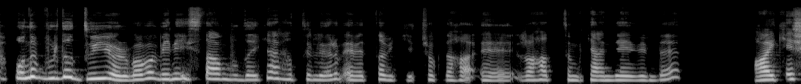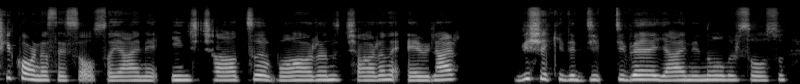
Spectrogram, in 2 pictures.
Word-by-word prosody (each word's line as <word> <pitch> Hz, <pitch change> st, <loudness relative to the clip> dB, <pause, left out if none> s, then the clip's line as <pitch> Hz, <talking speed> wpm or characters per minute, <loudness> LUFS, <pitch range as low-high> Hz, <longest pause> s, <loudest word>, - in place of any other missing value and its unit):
Onu 290 Hz, +1 st, +5 dB
burada 280 Hz, -2 st, +4 dB
duyuyorum 250 Hz, -7 st, +5 dB
ama 255 Hz, +3 st, +3 dB
beni 240 Hz, +2 st, +2 dB
İstanbul'dayken 240 Hz, -1 st, 0 dB
hatırlıyorum. 220 Hz, 0 st, -3 dB
Evet, 195 Hz, -1 st, -3 dB
tabii 215 Hz, -5 st, -2 dB
ki 190 Hz, -2 st, -13 dB
çok 205 Hz, -2 st, -8 dB
daha, 195 Hz, 0 st, -3 dB
eee, 180 Hz, -1 st, -4 dB
rahattım 200 Hz, -1 st, -2 dB
kendi 195 Hz, +1 st, -1 dB
evimde. 195 Hz, -, -2 dB, 0.7 s
Ay, 205 Hz, +3 st, +5 dB
keşke 240 Hz, +7 st, 0 dB
korna 230 Hz, -8 st, +2 dB
sesi 195 Hz, -1 st, -4 dB
olsa 185 Hz, -, -5 dB
yani. 185 Hz, 0 st, -2 dB
İnşaatı, 200 Hz, 0 st, -1 dB
bağıranı 195 Hz, +2 st, 0 dB
çağıranı 200 Hz, +2 st, -2 dB
evler 190 Hz, +4 st, +1 dB, 0.6 s
bir 205 Hz, +8 st, 0 dB
şekilde 215 Hz, -7 st, 0 dB
dip 215 Hz, 0 st, -3 dB
dibe, 220 Hz, -2 st, +2 dB
yani, 200 Hz, -2 st, +1 dB
ne 205 Hz, -, +1 dB
olursa 205 Hz, 0 st, -1 dB
olsun. 195 Hz, +2 st, -5 dB
205 Hz, 125 wpm, -22 LUFS, 195-225 Hz, 0.7 s, Onu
